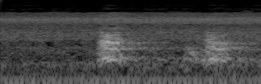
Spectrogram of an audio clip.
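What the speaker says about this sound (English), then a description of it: "Maybe one of his dogs." A dog barks twice in the distance from over a hill on a rural property at night, the two short faint barks spaced about half a second apart above a steady low hum.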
